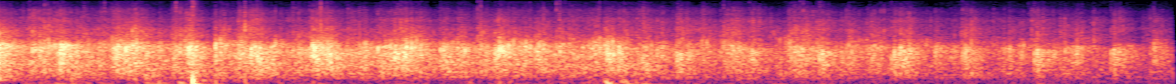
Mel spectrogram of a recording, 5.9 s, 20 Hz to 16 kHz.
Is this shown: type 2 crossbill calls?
no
